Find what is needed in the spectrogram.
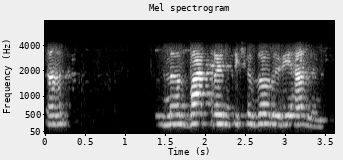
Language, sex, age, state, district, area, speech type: Kashmiri, female, 30-45, Jammu and Kashmir, Ganderbal, rural, conversation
